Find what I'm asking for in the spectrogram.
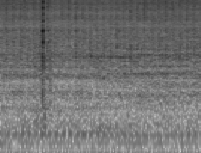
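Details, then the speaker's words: Argo ATV after winter-storage no-start repairs (upgraded carburetor), running with no jumper wires after the fuses were replaced: steady, smooth low idle rumble with no knocks or misses. Normal idle. "that and it is running. No jumper wires, no dinking around."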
